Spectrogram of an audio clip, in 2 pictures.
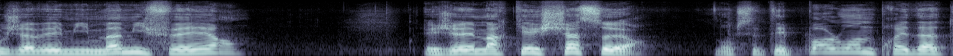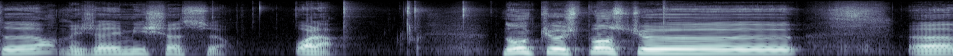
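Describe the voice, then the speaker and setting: A man with a Corsican French accent hosting a casual family quiz, chatty and quick to laugh as he reads out the answers. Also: sits high, no room sound, clean studio sound. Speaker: quiz host.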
